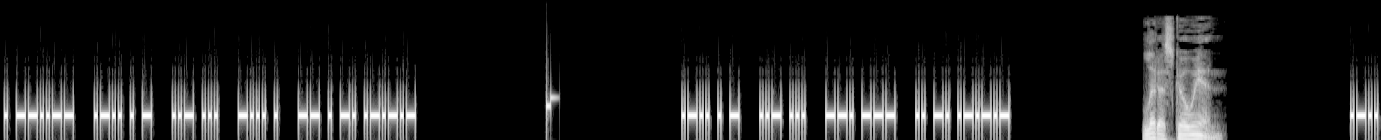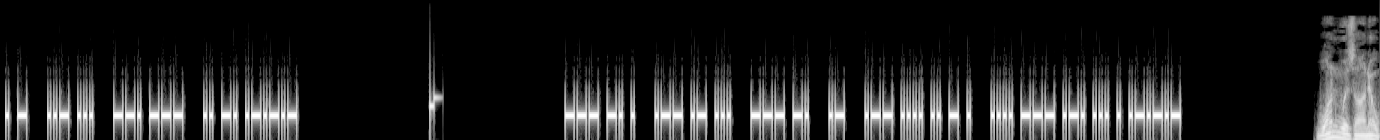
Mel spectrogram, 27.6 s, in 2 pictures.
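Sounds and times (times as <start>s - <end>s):
Morse code beeps at about 40 words per minute: 0.1s - 4.2s, 6.8s - 10.2s, 13.5s - 16.8s, 19.5s - 25.7s
speech: 11.4s - 12.3s, 27.2s - 27.6s.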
